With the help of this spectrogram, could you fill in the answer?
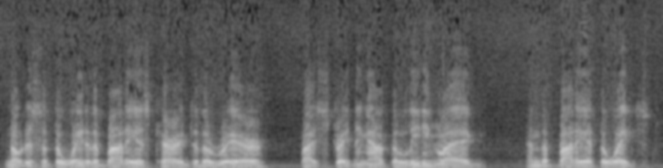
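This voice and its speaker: Old timey army film narrator guy, formal and measured, sharp voice with some rasp. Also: mid-range voice, animated, rough recording. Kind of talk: scripted 1940s instructional film narration.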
